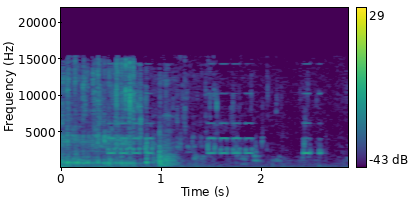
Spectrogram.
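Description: timer alarm going off

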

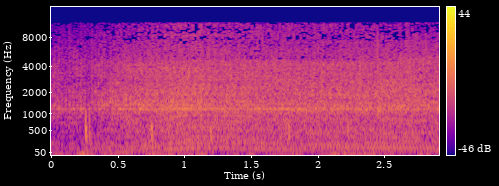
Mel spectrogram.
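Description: car engine running

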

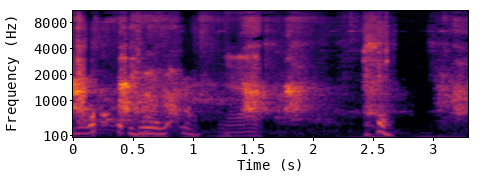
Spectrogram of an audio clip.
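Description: dogs barking

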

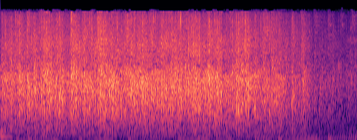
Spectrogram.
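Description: applause

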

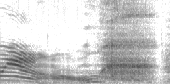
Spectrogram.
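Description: cat meowing

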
